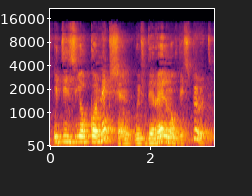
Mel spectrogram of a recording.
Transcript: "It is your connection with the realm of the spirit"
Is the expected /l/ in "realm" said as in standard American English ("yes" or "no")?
yes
